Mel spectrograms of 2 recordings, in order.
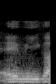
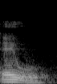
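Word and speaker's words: ευ: 아위가 아니고 그 다음에 세 번째 건 에이, 네 번째 게 에위가 아니고 에우, 다섯 번째도 역시 길긴 하지만 똑같이 에우, 그 다음에 오이, 그리고 끝에서 두 번째 게 이제 오위라고 안 읽고 우라고 있습니다.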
